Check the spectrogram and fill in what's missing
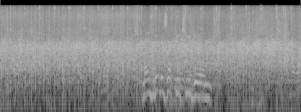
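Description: A French television studio audience claps in dense, steady applause lasting several seconds, while a voice briefly speaks over it.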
